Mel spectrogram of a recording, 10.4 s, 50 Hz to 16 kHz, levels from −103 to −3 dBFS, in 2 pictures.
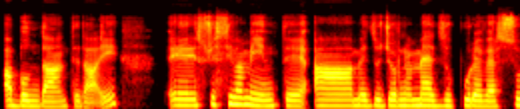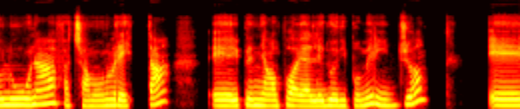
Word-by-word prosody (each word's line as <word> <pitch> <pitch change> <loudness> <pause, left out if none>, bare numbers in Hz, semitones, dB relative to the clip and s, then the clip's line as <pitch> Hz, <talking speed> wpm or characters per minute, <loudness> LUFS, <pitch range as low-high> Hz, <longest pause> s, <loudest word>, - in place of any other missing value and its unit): Abbondante 175 -2 0
dai. 170 +6 -3 0.5
Ehm, 200 0 -1
successivamente 200 -4 -1
a 185 0 +3
mezzogiorno 185 0 -1
e - - -3
mezzo 185 -1 0
oppure 180 0 0
verso 170 +4 0
l'1, 210 +4 +4
facciamo 185 -6 -2
1 185 +2 -1
oretta 200 - 0 0.3
e 185 0 0
riprendiamo 190 -1 +1
poi 190 -2 +1
alle 175 0 +3
2 190 +1 +3
di 185 - -2
pomeriggio, 220 - -2 0.5
e 195 0 +2
190 Hz, 125 wpm, -25 LUFS, 180-200 Hz, 0.5 s, l'1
